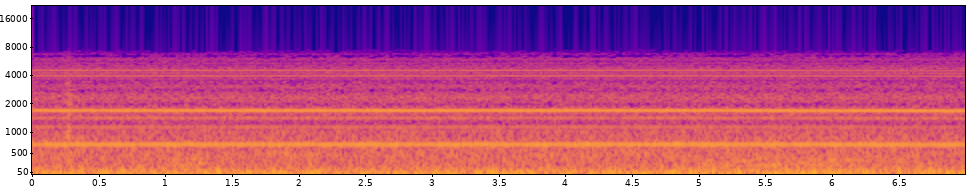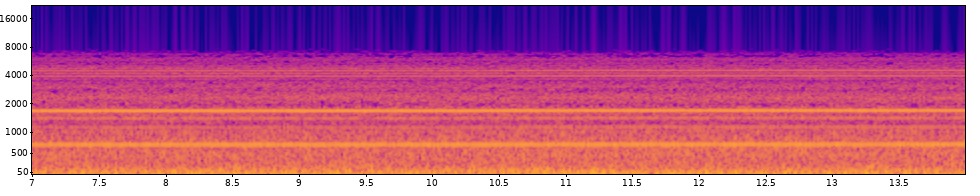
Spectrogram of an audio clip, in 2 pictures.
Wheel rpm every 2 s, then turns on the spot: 0, 0, 0, 0, 0, 0, 0.
none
